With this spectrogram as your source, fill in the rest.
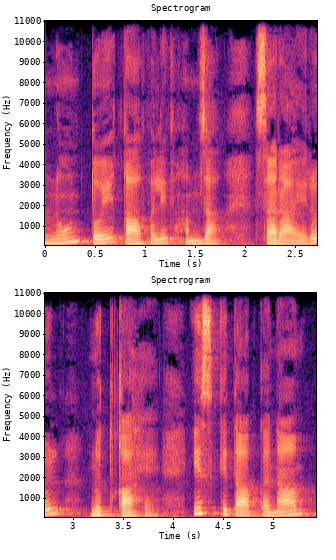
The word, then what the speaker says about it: سرائر النطقہ: شخصیت تھے۔ ان کی سب سے مشہور کتاب سرائر النطقہ، سین رے الف حمزہ رے الف لام نون توئے قاف الف حمزہ، سرائر النطقہ ہے۔ اس کتاب کا نام اسرار النطقہ بھی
